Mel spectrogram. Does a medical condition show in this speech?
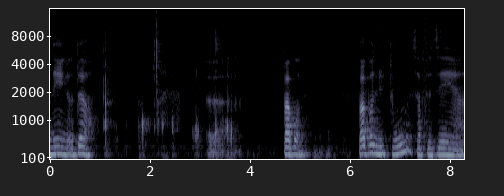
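Yes: multiple sclerosis; uses wheelchair, trialling electric wheelchair; much fatigue, on medication.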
